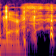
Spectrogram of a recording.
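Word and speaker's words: Bexar: It's the one that has an X, B-E-X-A-R. Yeah, B-E-X-A-R, but we say Bear.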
